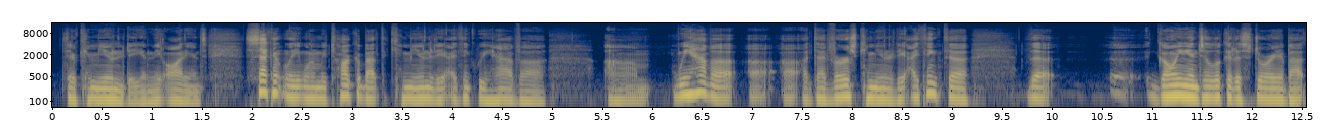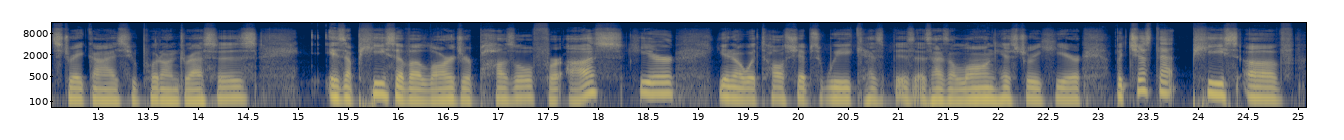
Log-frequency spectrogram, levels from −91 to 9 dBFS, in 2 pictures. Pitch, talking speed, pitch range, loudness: 120 Hz, 170 wpm, 110-130 Hz, -23 LUFS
